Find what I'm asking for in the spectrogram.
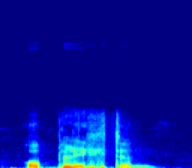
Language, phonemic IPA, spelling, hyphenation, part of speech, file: Dutch, /ˈɔplɪxtə(n)/, oplichten, op‧lich‧ten, verb, Nl-oplichten.ogg
- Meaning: 1. to light up 2. to lift up 3. to scam, to swindle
